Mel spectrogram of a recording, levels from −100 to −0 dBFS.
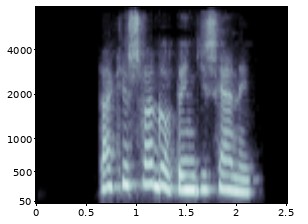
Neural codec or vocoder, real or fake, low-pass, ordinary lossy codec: codec, 16 kHz, 4 kbps, FunCodec, trained on LibriTTS, 50 frames a second; fake; 7.2 kHz; AAC, 48 kbps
